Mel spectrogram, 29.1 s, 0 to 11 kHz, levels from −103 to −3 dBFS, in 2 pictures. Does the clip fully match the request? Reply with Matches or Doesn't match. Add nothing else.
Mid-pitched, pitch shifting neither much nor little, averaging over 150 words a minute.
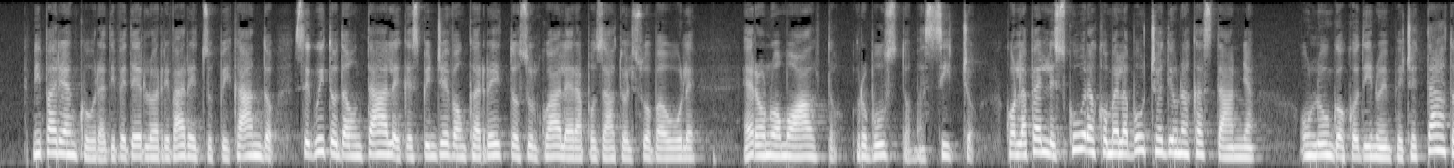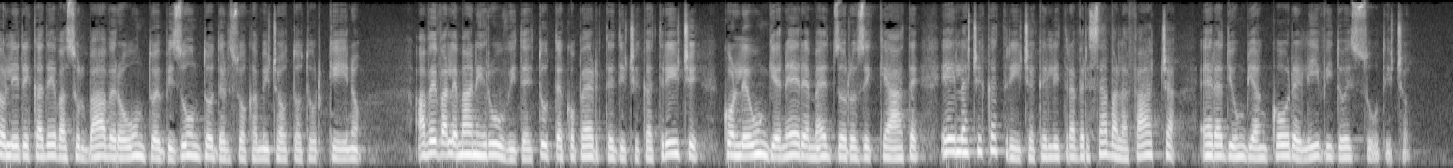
Matches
